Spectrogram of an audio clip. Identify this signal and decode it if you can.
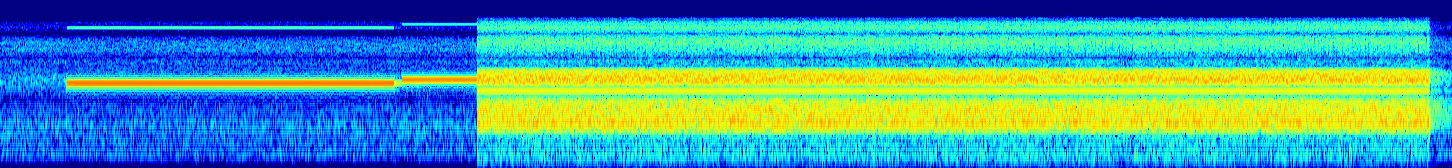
Dial-up modem handshake (low-speed, two carriers), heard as two whistles, then hiss.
